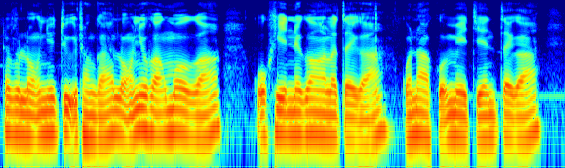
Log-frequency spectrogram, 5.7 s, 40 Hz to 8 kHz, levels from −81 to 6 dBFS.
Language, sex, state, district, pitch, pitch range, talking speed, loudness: Wancho, male, Arunachal Pradesh, Longding, 115 Hz, 110-120 Hz, 170 wpm, -14 LUFS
